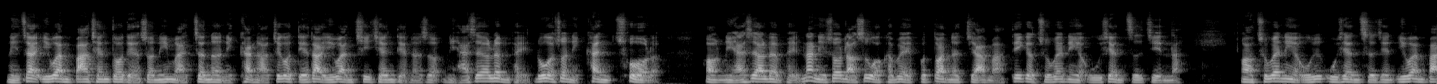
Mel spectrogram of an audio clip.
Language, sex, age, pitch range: Chinese, male, 60-79, 105-125 Hz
